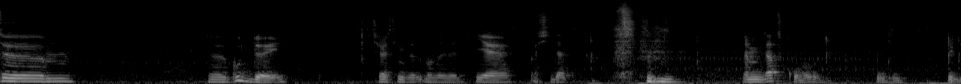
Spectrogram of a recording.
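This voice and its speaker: A man's voice: on the low side, noisy background. A young adult man from France with a French accent, chatting casually and hesitantly while streaming a game, with many fillers and restarts. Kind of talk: casual gaming chat.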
